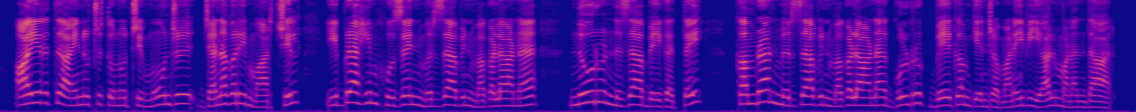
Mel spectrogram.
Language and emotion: Tamil, neutral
